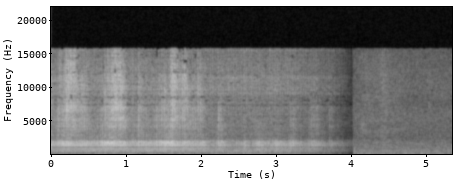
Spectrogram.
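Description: A pump running steadily to pull a vacuum on a car's R134a air-conditioning system, with a steady whine over a low hum. It fades from about three seconds in, then drops suddenly to a quieter steady run at about four seconds. It is failing to pull a vacuum through that hookup.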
